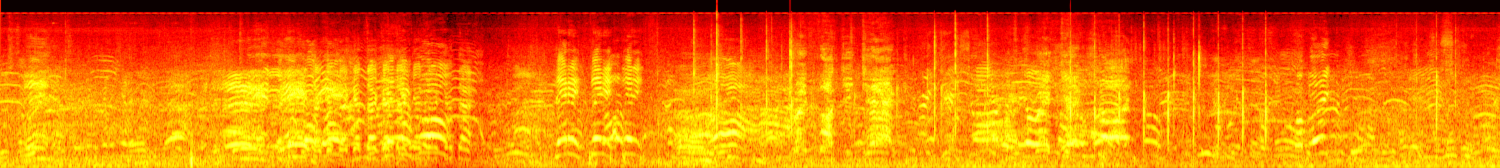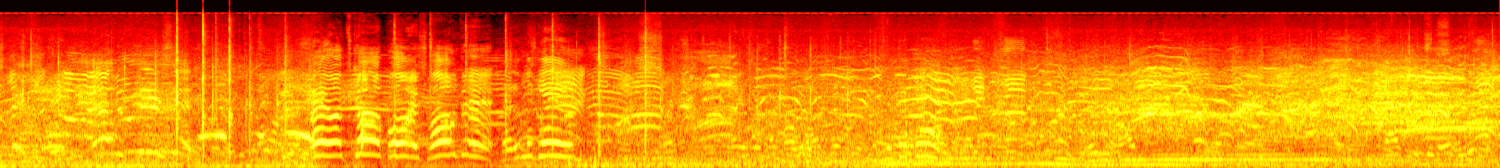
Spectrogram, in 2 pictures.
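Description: Men and women chatter close by outdoors.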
